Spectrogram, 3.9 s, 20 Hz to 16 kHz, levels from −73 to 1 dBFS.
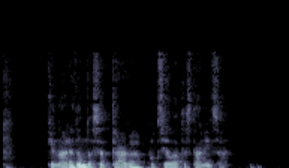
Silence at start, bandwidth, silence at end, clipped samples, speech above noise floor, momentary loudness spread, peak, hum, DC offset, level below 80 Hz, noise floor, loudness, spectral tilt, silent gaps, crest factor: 0.05 s; 11.5 kHz; 0.45 s; under 0.1%; 38 dB; 16 LU; -4 dBFS; none; under 0.1%; -54 dBFS; -60 dBFS; -23 LUFS; -7.5 dB/octave; none; 20 dB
